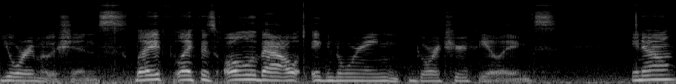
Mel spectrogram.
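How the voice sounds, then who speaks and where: With lively intonation, a woman speaks very slowly in a somewhat breathy voice. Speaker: vlogger. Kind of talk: personal vlog monologue. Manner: halting.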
